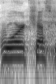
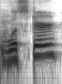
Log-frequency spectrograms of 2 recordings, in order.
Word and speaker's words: Worcester: New England names like Worcester. Yeah. That don't look. It looks like it's Worcester, but you don't say it Worcester. You say it Worcester.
